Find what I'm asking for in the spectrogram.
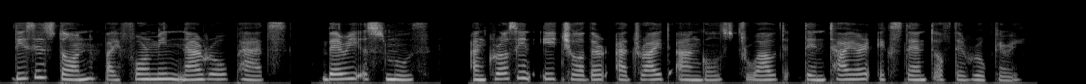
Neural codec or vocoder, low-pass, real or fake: none; 7.2 kHz; real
